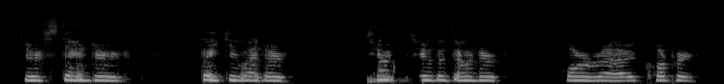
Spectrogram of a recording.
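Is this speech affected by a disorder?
Yes: cerebral palsy; mild left side.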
